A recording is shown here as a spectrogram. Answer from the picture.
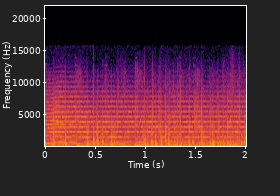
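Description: Hooves of several galloping horses in a rapid, dense clatter, over background music.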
